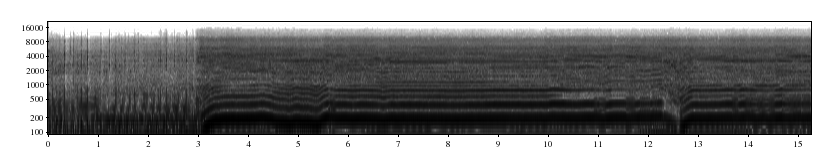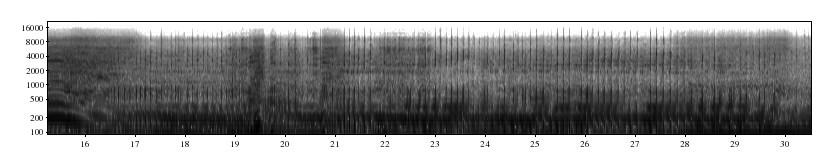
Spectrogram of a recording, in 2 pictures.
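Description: Husqvarna two-stroke chainsaw revved to full throttle and cutting through a felled log for about thirteen seconds, its pitch dipping briefly once near the end of the cut. It then drops back to idle, is blipped once, and keeps idling.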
